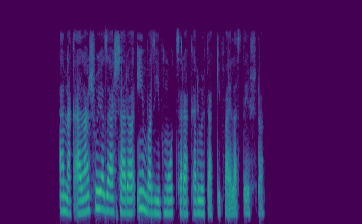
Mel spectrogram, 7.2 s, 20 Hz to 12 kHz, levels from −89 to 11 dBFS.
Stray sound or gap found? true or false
false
